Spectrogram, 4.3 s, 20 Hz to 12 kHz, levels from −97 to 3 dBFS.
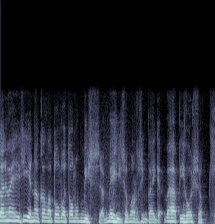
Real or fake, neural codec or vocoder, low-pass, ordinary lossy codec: real; none; 7.2 kHz; none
